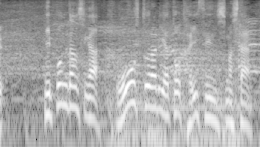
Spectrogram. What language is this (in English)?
Japanese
